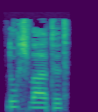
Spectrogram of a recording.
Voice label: "durchwatet", german; adjectives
